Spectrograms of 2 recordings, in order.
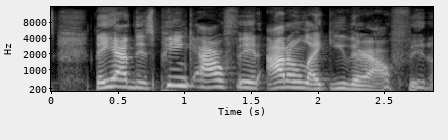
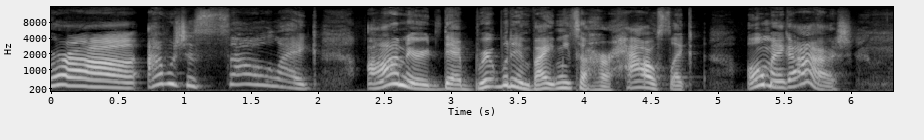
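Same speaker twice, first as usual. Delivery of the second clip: heavily sarcastic, over-sweet, faux-honored gushing; 3 semitones higher than usual. Recapping a reality show, quoting a cast member's confessional, mock-sarcastic gushing. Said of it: "Portia's being um sarcastic in the confessionals".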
